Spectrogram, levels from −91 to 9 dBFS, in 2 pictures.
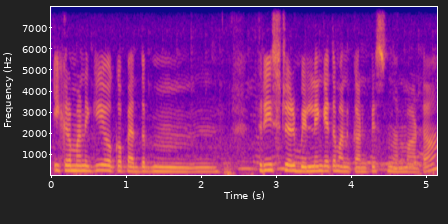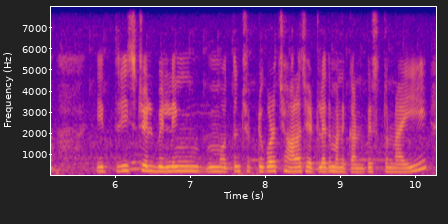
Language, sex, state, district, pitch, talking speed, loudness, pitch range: Telugu, female, Andhra Pradesh, Srikakulam, 210 Hz, 130 wpm, -17 LUFS, 195-230 Hz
